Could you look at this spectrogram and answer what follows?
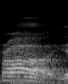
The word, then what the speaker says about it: Pras: But before we get to that, the Fugees, Praz, did I say his name right? – Praz, yeah.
